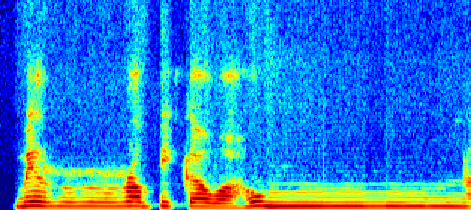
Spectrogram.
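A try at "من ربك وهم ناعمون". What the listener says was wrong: Wahumnya idhar. Jangan ditahan. Wahum. Wahum. Mir rabbika wahum naimun.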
